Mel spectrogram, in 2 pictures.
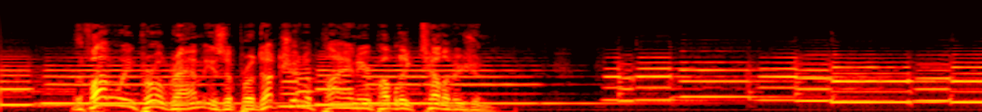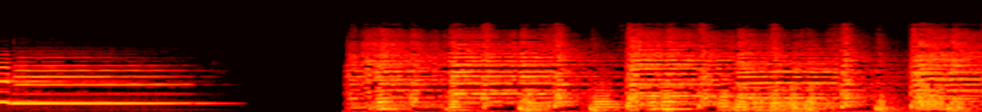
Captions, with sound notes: - [Voiceover] The following program is a production of Pioneer Public Television. (flute music) (lively polka)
